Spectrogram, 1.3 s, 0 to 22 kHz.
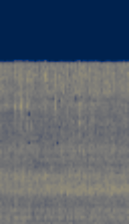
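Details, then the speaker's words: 2016-up Toyota Fortuner: rough uneven idle with light metallic rattle from the front accessory drive; alternator rear bearing and pulley suspected, pulley still to be checked. "Okay mga paps, nalaman natin kung saan nanggagaling yung ingay. Ayan, makalansing. Lumalagitik,"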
